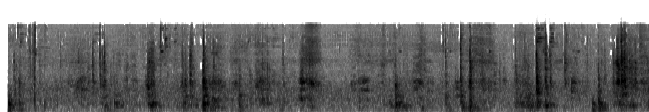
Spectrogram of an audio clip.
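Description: Two dogs, a flat-coated retriever and a shepherd/retriever/pit mix, play-fighting on a wooden deck: short growls and huffing breaths mixed with irregular scuffs and clicks of claws and bodies on the deck boards.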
